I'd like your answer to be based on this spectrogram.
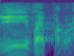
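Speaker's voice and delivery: irreparable said as ee-REP-uh-ruh-bl, stress on the second syllable; pronunciation demo. Shown as a demonstration. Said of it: "발음할 때 irreparable". (irreparable 발음 시범, 둘째 음절에 강세)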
